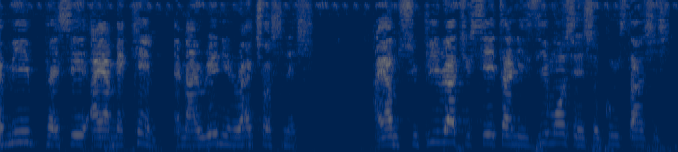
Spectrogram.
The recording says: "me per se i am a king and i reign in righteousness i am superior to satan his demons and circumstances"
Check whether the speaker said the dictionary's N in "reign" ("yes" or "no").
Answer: yes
